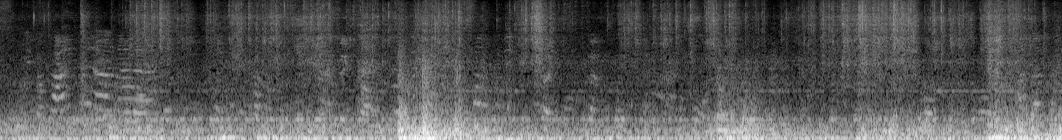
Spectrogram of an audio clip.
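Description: Train wheels knock rhythmically over rail joints.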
